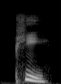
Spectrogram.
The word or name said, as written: pee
